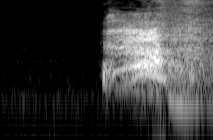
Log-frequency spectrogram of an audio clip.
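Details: Sneezing compilation clip: a single sharp, explosive sneeze after brief silence, fading with a short breathy tail.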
